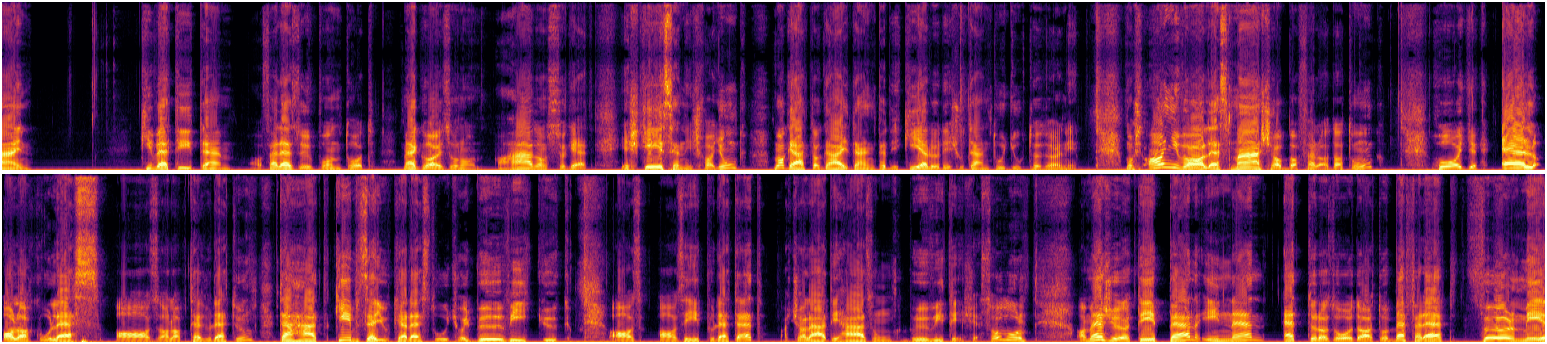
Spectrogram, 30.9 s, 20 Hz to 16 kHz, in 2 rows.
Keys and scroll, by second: 6.4 space, 9.6 Delete, 12.6 h.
